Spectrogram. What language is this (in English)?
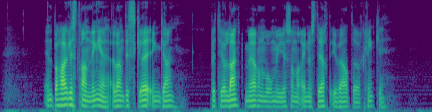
Norwegian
